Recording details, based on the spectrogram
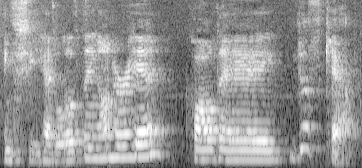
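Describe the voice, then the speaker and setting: An American woman telling a story to young children in a simple, deliberate teacherly way, with questions to her listeners. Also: on the low side, darkish tone, slight background noise. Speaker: children's teacher reading aloud. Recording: roomy echo, distant microphone.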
